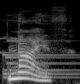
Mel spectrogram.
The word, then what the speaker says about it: knife: For example, knife. In knife, we don't say C or we don't pronounce C. We pronounce from N.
